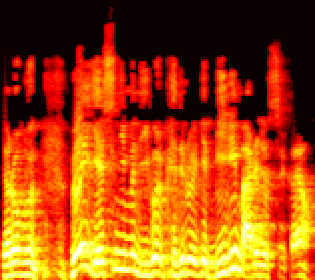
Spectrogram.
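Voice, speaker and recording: A man's voice: high-pitched, expressive, fast talker, dark tone. A male pastor preaching a sermon in a church, retelling a story with acted-out voices.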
